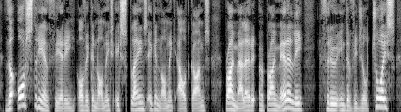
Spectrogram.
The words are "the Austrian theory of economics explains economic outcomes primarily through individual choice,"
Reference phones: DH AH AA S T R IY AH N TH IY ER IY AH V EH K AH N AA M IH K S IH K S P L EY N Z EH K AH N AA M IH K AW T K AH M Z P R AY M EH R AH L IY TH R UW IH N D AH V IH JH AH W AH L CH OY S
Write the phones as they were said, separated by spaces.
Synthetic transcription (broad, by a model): DH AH AA S T R IY AH N TH IY ER IY AH V EH K AH N AA M IH K S IH K S P L EY N Z EH K AH N AA M IH K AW T K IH M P P R AY M EH R AH L IY TH R UW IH N D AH V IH JH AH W AH L CH OY S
